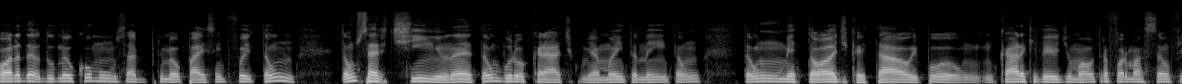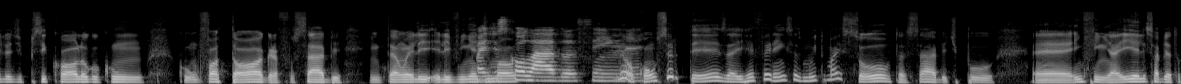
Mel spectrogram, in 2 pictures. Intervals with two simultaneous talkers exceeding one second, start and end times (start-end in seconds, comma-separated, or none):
none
